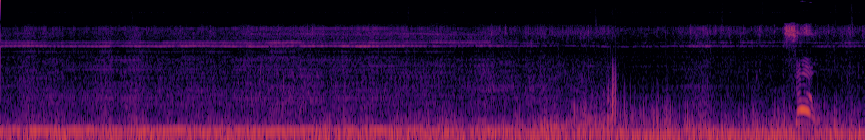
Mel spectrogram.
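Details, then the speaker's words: Fliteboard foil riding with a quiet wing: only heavy wind rumble and light splashing, no whistle or tone from the wing. "the only thing you can hear is to win very very tiny windy noise splashing that's about it"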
